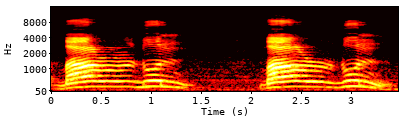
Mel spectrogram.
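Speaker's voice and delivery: bardun stretched slowly with a thick r; slow model bardun for students; repeat slowly. Shown as a demonstration. Teacher modelling bardun for students to repeat, slowly.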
